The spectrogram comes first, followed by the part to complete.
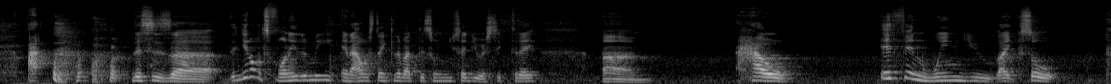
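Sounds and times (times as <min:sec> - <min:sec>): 
person coughing: 0:00.3 - 0:01.4
speech: 0:00.5 - 0:06.6, 0:07.4 - 0:08.0, 0:08.8 - 0:11.1.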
